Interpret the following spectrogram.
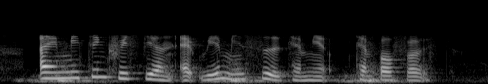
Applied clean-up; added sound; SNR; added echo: none; Whoosh, swoosh, swish; 10 dB; none.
